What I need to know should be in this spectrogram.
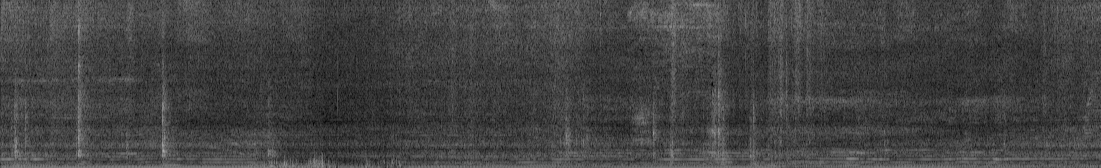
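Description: A diesel engine of an excavator rumbles steadily nearby.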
